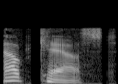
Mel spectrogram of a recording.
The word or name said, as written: outcaste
